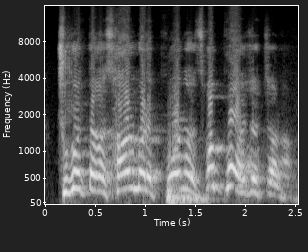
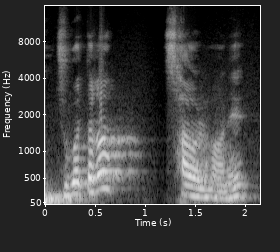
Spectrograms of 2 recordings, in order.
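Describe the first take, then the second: First: Higher, with 만에 punched; proclaiming. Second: Said in the usual way. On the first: Shown as a demonstration. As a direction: lift the pitch to proclaim 만에. (만에를 높여 선포하듯)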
